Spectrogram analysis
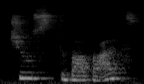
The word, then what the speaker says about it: чувствовать: What's more, in the word чувствовать, чувствовать, we also omit the consonant V because it's easier for the native speakers to pronounce it.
